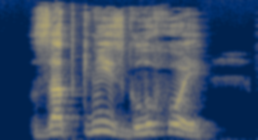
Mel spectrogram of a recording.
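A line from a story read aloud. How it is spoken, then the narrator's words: Sharp shout. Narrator (Russian): прикрикнул хозяин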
